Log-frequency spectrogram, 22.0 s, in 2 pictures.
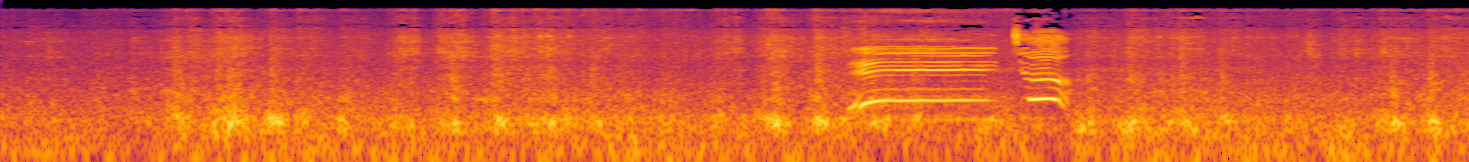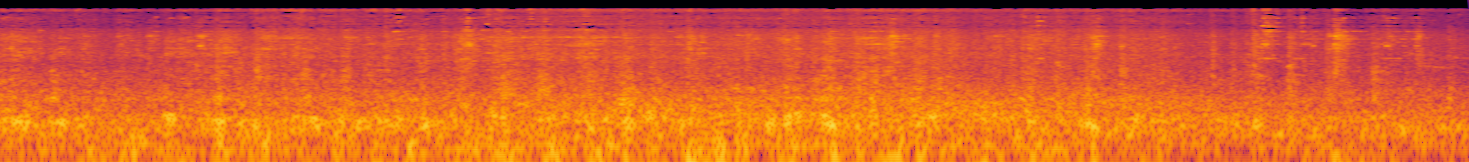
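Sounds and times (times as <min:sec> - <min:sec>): train rumbling and clattering: 0:00.0 - 0:22.0
person shouting: 0:06.4 - 0:08.1.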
